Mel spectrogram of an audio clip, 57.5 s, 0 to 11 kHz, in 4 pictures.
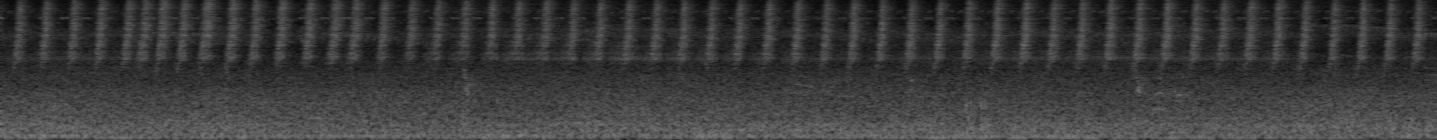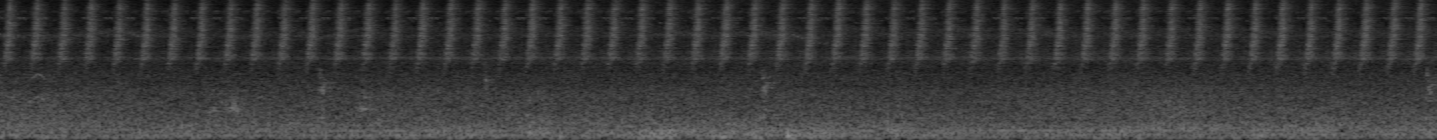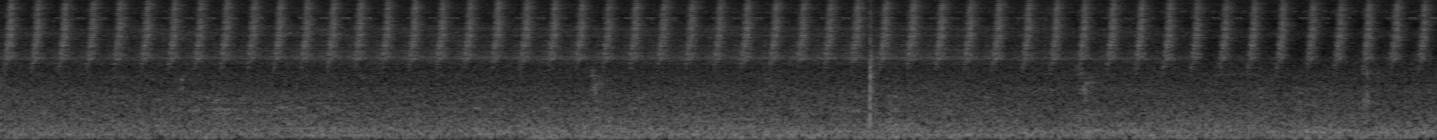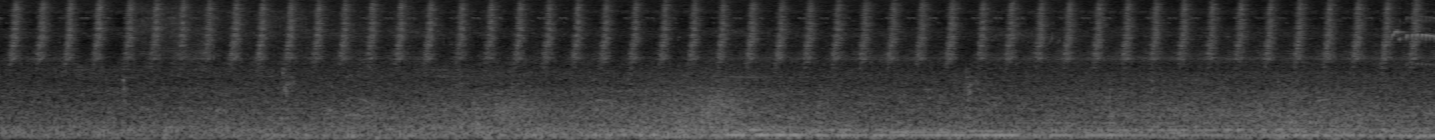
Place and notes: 都蘭村, Donghe Township - Cicadas and Frogs
Cicadas sound, Frogs sound, Traffic Sound
Zoom H2n MS+ XY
